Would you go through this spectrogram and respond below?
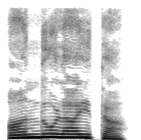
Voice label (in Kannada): "ಆಂದೋಳಾಯಿತ", kannada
